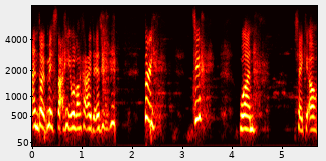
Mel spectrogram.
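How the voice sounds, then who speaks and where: A woman's high-pitched voice over a quiet background. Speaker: fitness instructor. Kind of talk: workout class instruction. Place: gym. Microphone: headset.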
